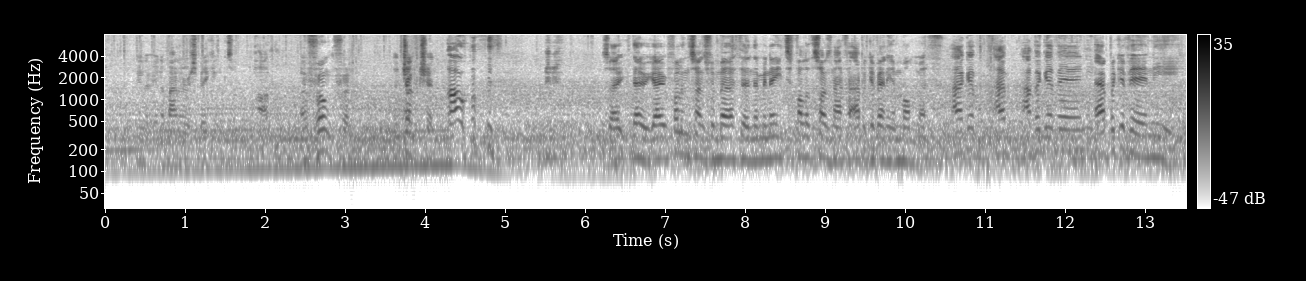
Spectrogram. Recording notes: This is a special episode recorded in the summer as we drove back home from the beach. Might not be the best quality material, but it's something different…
